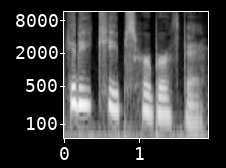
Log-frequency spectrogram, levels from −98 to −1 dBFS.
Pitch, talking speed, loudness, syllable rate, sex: 170 Hz, 125 wpm, -18 LUFS, 3.3 syllables/s, female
